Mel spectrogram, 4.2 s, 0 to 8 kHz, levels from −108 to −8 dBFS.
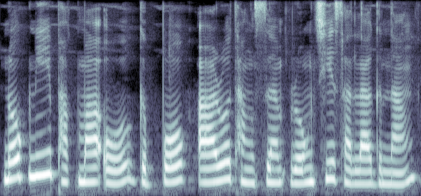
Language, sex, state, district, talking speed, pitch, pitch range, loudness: Garo, female, Meghalaya, West Garo Hills, 115 wpm, 220 Hz, 205-250 Hz, -15 LUFS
